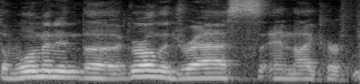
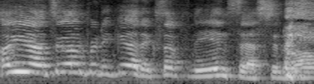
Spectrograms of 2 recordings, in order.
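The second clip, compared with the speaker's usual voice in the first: mock very casual, breezy, offhand, pitched up; 8 semitones higher, 5 dB louder than usual. Retelling a movie kid's line to a therapist: imitating a very casual delivery. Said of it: "the kid just very casually says".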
